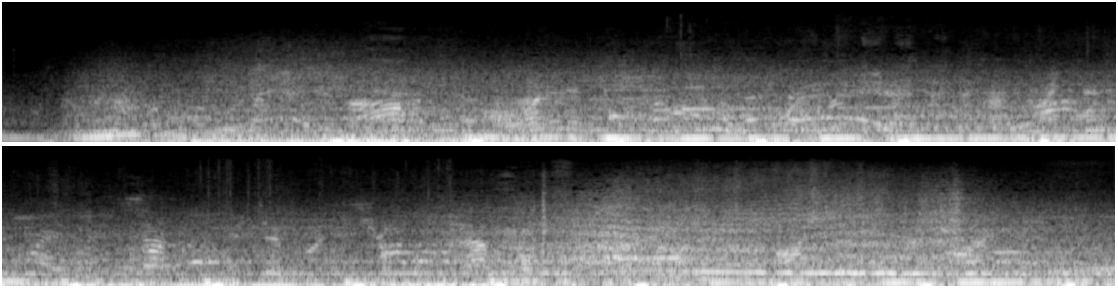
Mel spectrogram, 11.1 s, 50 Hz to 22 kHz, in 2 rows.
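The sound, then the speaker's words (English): Race cars roar through the S's chicane, coming under the Dunlop Bridge and heading down to Tête Rouge at 9:10 while it is still light, engines droning loudly and steadily with pitch dips and climbs as they brake and accelerate, plus faint tire squeals and a voice murmuring underneath. “You're listening to the sound of the S's as the cars come under the Dunlop Bridge, emerge the other side through the S's and make their way down to Tête Rouge.”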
